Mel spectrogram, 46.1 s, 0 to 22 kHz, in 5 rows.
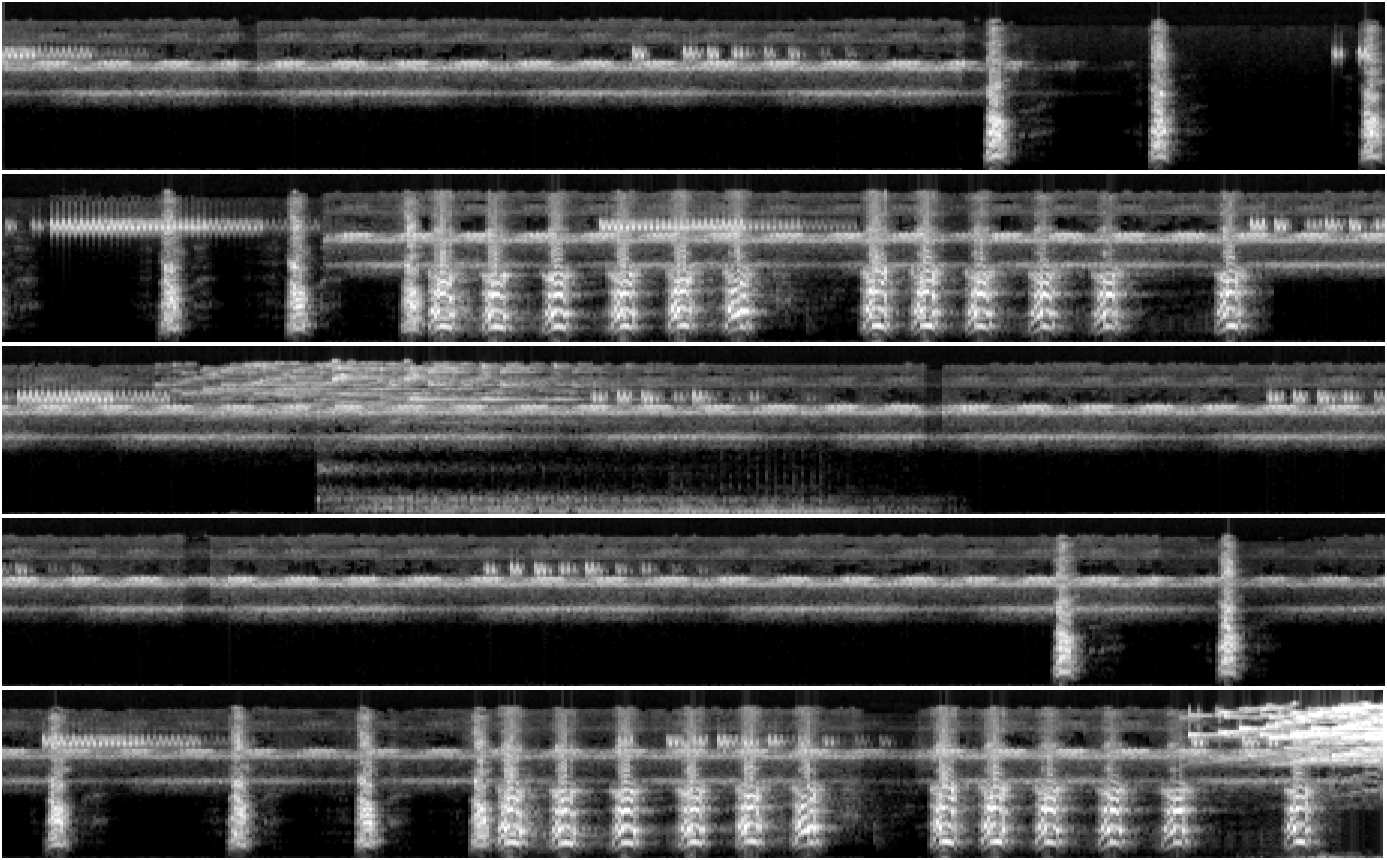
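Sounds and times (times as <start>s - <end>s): crickets chirping: 0.0s - 7.2s, 8.9s - 46.0s
dog barking: 6.6s - 7.0s, 7.6s - 8.0s, 9.0s - 9.4s, 10.2s - 17.7s, 34.6s - 35.0s, 35.8s - 36.0s, 37.2s - 37.4s, 38.4s - 45.7s.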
